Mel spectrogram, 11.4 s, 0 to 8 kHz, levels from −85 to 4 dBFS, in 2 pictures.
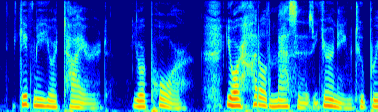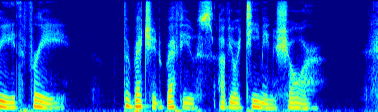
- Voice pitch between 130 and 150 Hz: Yes, medium, 140 Hz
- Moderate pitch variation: Yes, average, 4.8 semitones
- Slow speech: Yes, slow, 95 wpm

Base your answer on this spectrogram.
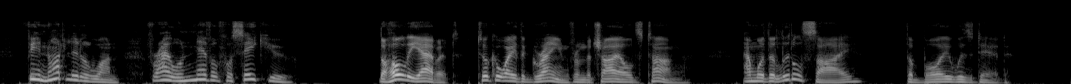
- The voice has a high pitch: No, medium, 140 Hz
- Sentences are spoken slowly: No, average, 175 wpm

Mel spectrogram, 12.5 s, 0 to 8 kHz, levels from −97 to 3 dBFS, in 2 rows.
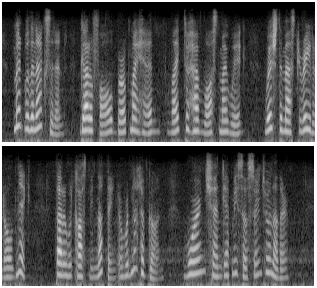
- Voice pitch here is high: Yes, high, 235 Hz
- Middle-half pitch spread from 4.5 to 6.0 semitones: Yes, average, 4.8 semitones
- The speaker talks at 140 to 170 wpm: No, average, 190 wpm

